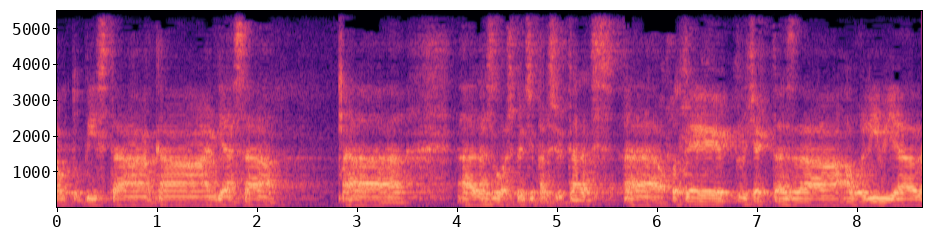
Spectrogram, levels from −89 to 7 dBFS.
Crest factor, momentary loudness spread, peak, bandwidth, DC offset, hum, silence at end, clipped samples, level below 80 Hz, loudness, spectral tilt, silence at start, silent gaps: 10 dB; 7 LU; 0 dBFS; 5.4 kHz; under 0.1%; none; 0 s; under 0.1%; -40 dBFS; -11 LUFS; -6.5 dB/octave; 0 s; none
